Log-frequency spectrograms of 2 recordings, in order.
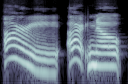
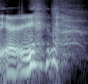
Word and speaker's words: Ary: When I was writing I was like ari no it's airy.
